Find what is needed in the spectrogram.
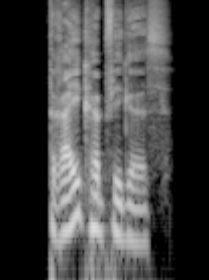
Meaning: strong/mixed nominative/accusative neuter singular of dreiköpfig
- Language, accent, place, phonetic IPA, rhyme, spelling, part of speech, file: German, Germany, Berlin, [ˈdʁaɪ̯ˌkœp͡fɪɡəs], -aɪ̯kœp͡fɪɡəs, dreiköpfiges, adjective, De-dreiköpfiges.ogg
